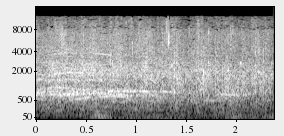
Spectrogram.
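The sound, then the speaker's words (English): Audience applause follows an introduction at an event in Baltimore: a dense, steady wash of many hands clapping at an even level throughout, with no voices standing out. “Give Duncan a big round of applause for the great introduction”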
